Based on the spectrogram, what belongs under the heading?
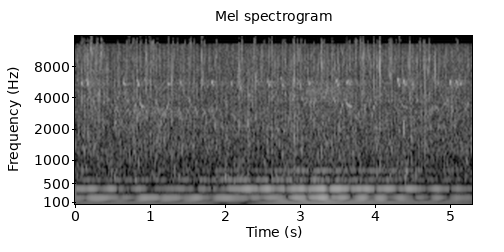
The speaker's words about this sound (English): Close your eyes and imagine you are sitting beside a gently running stream. Become aware of the sound of the water running.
